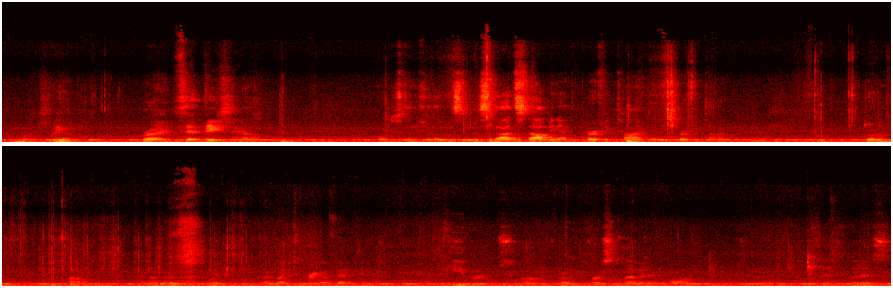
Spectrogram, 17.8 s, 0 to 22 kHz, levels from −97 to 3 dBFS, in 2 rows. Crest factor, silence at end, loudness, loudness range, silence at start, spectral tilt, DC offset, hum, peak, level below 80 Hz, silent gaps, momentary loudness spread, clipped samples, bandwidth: 22 dB; 0 s; -48 LUFS; 9 LU; 0 s; -4 dB/octave; under 0.1%; none; -24 dBFS; -60 dBFS; none; 12 LU; under 0.1%; 18 kHz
